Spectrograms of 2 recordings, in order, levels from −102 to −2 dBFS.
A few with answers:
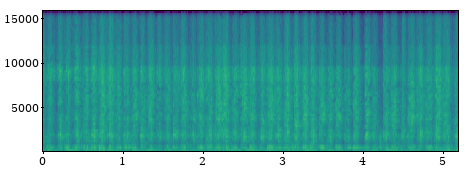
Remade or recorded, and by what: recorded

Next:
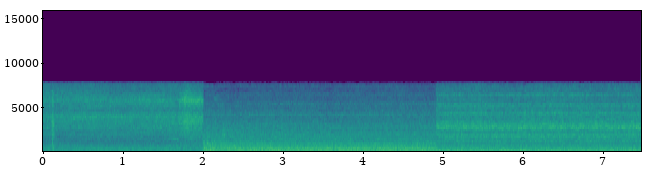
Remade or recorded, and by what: recorded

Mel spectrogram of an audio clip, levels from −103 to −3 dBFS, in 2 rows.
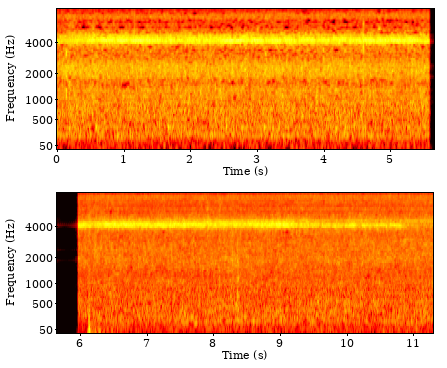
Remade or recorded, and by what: remade, vocoder, Vocos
